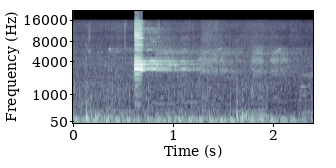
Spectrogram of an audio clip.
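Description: A sports whistle blown once: a sudden, loud, shrill blast about half a second in that fades out within about a second. It signals the players to stop the high-knee speed drill.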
